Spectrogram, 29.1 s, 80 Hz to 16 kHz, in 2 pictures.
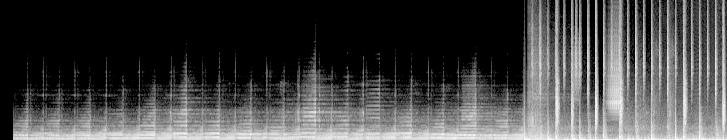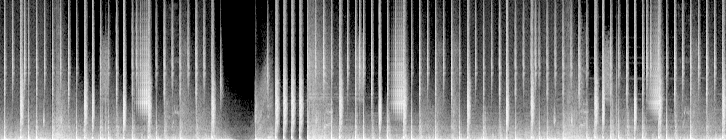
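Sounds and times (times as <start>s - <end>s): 
dance sequence music: 10.5s - 19.1s, 20.7s - 29.0s.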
